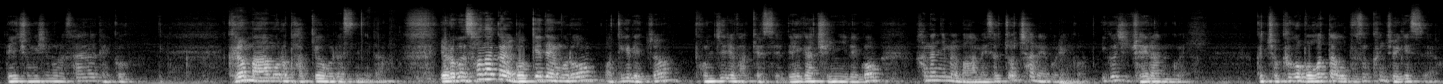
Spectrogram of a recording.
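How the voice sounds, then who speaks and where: A man's voice: mid-range voice, lively intonation, fast, mellow, distant mic. A man preaching a sermon to teenagers, asking the audience questions and acting out the voices he quotes. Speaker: youth pastor.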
